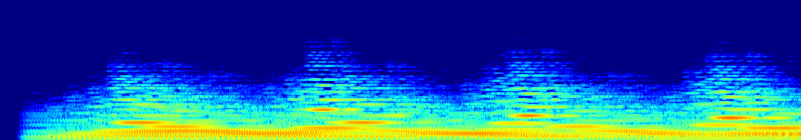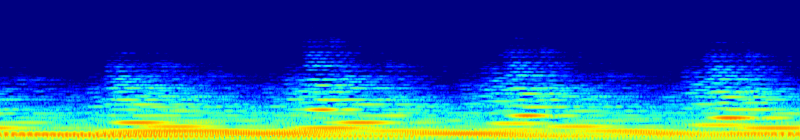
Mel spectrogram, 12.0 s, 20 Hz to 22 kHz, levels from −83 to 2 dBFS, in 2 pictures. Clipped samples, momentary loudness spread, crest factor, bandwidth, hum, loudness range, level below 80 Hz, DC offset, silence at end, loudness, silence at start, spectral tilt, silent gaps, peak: under 0.1%; 5 LU; 14 dB; 5.4 kHz; none; 1 LU; -36 dBFS; under 0.1%; 0 s; -23 LUFS; 0.25 s; -11 dB/octave; none; -8 dBFS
